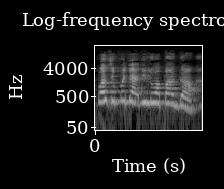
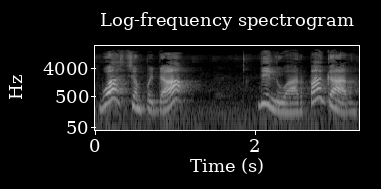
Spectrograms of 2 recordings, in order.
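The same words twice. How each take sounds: First: It is read quickly, rushed without pausing. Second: It is read slowly, with room to breathe. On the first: The verse is recited in a hurried, flustered way. The speaker calls it wrong. "Kalau baca laju-laju" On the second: The verse is recited calmly and politely. The speaker calls it right. "kan sempat bernafas tu"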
